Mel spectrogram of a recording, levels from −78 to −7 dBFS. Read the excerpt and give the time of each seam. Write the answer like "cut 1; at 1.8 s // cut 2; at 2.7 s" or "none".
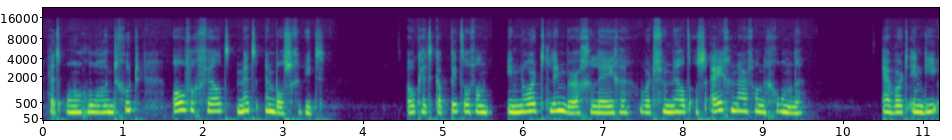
cut 1; at 5.6 s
